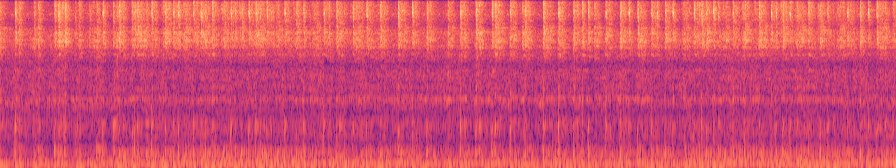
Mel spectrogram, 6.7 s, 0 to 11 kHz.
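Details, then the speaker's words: Chevy K5 Blazer squarebody V8 with headers, idling after a fan replacement: a heavy, lumpy, unsteady idle close to stalling. The owner plans to adjust the timing, but the cause is not confirmed. "I don't need a radio when you got that she gonna stall"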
